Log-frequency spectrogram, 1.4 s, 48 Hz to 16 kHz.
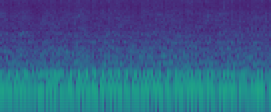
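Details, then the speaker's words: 1991 Honda Civic EF, B18 swap, cold after sitting a while, with a leak. Deep low idle with an uneven, wavering beat that the owner calls horrible; it needs warming up. "it's been a while. This idle is horrible. But we're gonna get there."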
